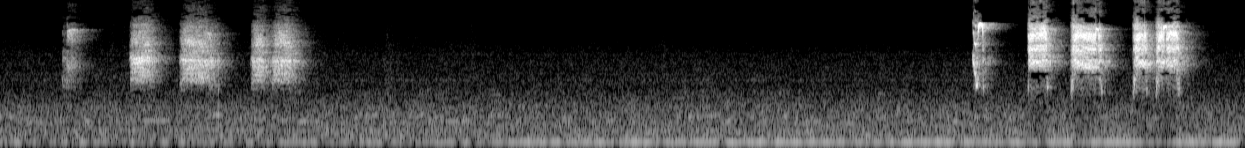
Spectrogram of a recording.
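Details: {'caption': 'Black francolin (heera) calling twice: each phrase is a series of four or five harsh, scratchy bursts, separated by a long quiet gap with a constant low hum.'}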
